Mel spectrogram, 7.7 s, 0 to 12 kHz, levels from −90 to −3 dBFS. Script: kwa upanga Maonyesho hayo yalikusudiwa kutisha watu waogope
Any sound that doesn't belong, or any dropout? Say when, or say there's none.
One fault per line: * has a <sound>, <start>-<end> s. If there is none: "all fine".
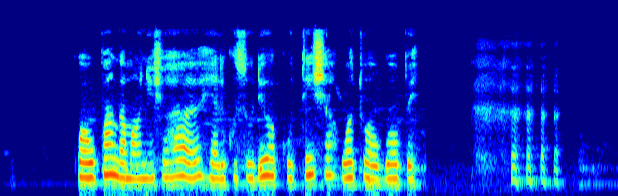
* has a laugh, 5.9-7.1 s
